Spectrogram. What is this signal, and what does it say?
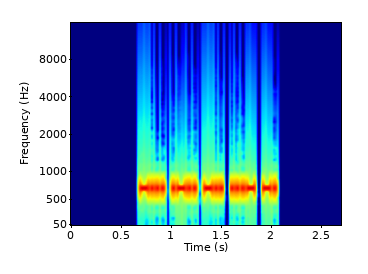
Morse code, heard as a keyed tone, about 44 wpm, 690 Hz. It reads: BLDVN
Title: Code Groups - 5 Letter:Numbers - 45wpm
